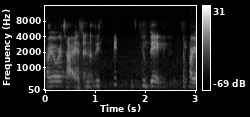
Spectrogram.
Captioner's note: crackling drowns out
